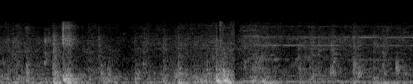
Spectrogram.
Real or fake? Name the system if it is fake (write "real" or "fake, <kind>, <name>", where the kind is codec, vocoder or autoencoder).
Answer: fake, vocoder, BigVGAN v2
